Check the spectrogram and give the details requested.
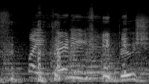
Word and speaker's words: Paithani: स्लोनी, पैठनी, वो जरा प्रोनाउंसिएशन इनका चेक कर दीजिए. पैठनी। पैठनी।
